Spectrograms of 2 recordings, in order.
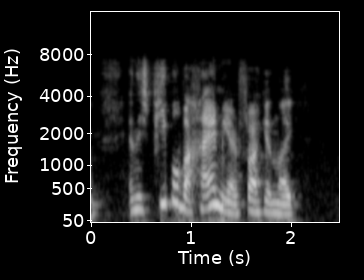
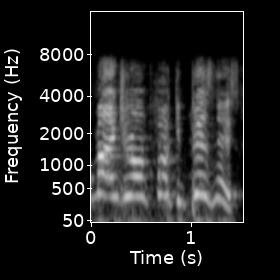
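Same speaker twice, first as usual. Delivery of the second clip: imitated heckling lady; 11 semitones higher than usual. Retelling the lady snapping back at him, high screechy imitation. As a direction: throw it back in a shrieky high voice. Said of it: "She's like".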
